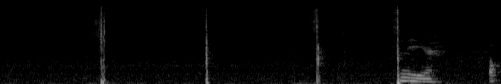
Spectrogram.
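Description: Playing cards are dealt with short sharp clicks.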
